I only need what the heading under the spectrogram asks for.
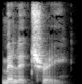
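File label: "military", British English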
